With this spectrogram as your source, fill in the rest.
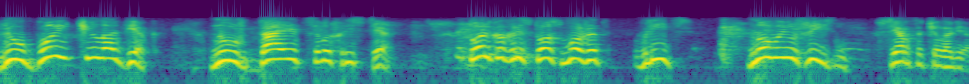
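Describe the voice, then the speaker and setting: The speech moves at a very slow pace with long, frequent pauses, lively intonation and big swings in loudness. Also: man, extremely high pitch for a man. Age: 60s. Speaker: preacher. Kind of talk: sermon.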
